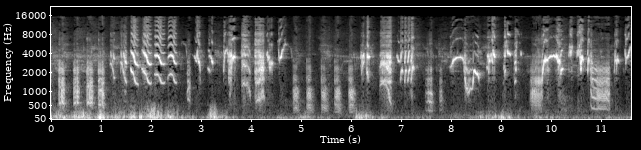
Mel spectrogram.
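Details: Javan myna singing by day in front of a house, running through its full repertoire: rapid rattling clicks, rising and falling whistled notes, harsh squawks and a few liquid looping whistles, varied and continuous.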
